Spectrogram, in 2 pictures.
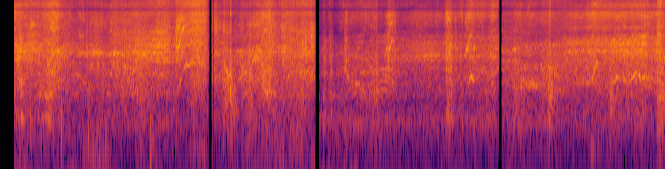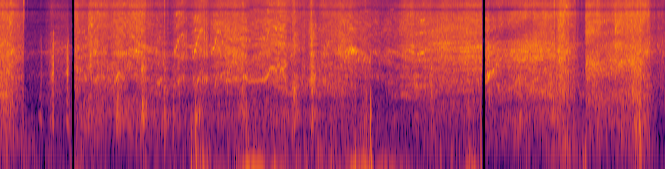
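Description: Radio-controlled cars running on a dirt track, their motors whining up and down in pitch as they accelerate and slow. The sound breaks off briefly several times, longest about halfway through.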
